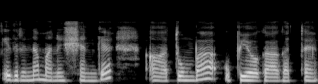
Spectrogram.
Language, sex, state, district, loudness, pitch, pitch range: Kannada, female, Karnataka, Shimoga, -17 LUFS, 190 Hz, 180-210 Hz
